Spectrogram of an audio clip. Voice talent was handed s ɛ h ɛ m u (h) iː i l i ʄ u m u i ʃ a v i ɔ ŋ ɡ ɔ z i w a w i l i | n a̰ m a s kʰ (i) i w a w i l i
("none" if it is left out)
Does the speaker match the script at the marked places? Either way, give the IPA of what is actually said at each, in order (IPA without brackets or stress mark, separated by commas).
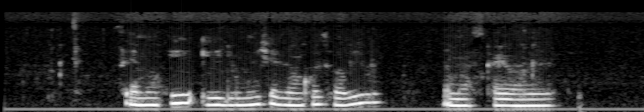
h, a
